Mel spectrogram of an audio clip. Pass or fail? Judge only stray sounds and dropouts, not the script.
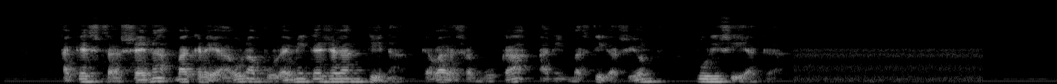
pass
